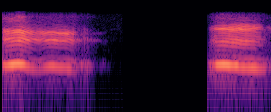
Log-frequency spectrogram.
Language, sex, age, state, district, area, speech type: Tamil, female, 60+, Tamil Nadu, Tiruchirappalli, urban, conversation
